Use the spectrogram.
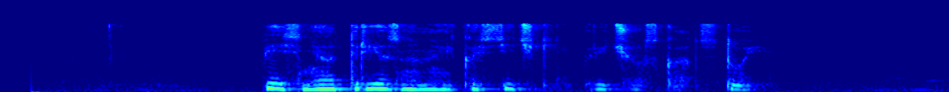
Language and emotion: Russian, sad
